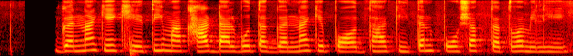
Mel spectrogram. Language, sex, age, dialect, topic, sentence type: Chhattisgarhi, female, 18-24, Northern/Bhandar, agriculture, question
